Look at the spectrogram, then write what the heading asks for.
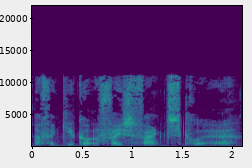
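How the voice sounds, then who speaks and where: A man's voice: a little high, very animated, measured pace, gravelly, sharp tone, slight background noise, heavily acted, poor audio. An actor playing a blunt, insistent man pressing hard truths in a naturalistic radio drama.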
